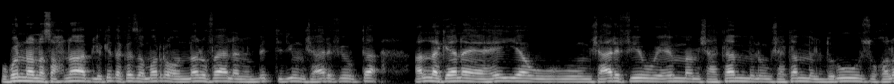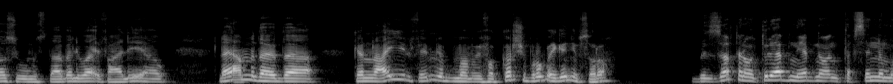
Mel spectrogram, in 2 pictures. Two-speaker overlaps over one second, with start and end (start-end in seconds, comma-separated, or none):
none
